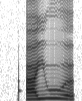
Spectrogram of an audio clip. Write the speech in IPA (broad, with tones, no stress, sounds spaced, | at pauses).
ʔ a˧˥ j ʋ u˥˨ ə̯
